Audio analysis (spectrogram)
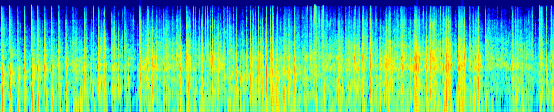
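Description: Fingertips and long nails tap and scratch quickly and aggressively on the front panel of a yellow printed cardboard Wheat Thins box, held upright, hollow and apparently filled with crackers. A dense stream of dry, sharp clicks and taps overlaps with papery scratching, mostly in the midrange with little low end. The hits decay almost instantly.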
